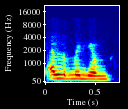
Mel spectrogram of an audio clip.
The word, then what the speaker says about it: aluminium: I like how you guys say aluminium.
